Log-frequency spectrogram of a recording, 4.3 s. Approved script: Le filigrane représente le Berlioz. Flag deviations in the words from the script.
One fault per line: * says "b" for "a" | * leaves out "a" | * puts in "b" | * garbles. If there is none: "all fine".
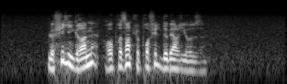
* puts in "profil de"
